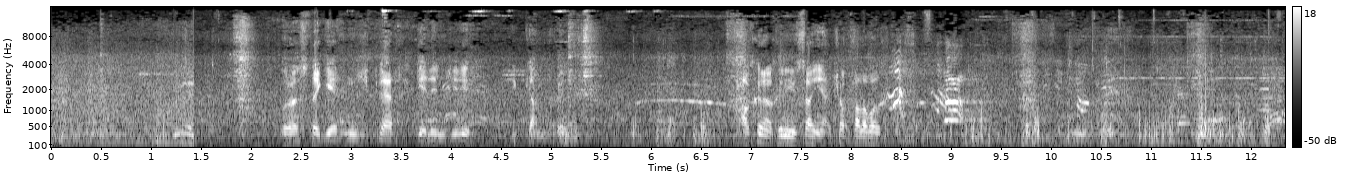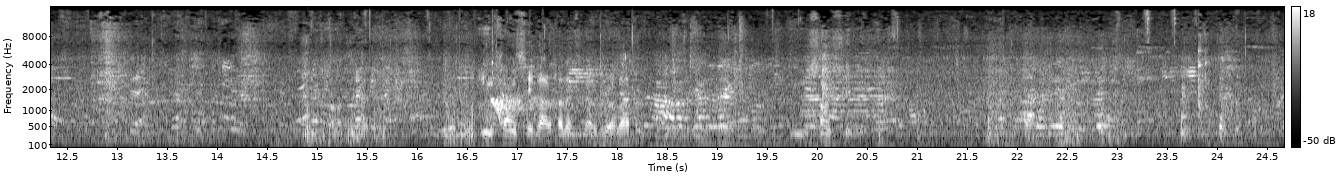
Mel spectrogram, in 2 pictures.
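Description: Traffic hums along a busy street outdoors.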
